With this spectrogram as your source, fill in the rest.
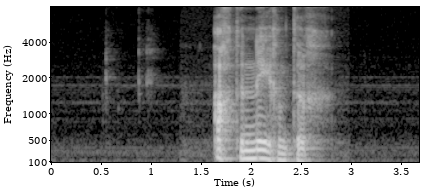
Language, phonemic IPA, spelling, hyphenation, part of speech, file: Dutch, /ˌɑx.təˈneː.ɣə(n).təx/, achtennegentig, acht‧en‧ne‧gen‧tig, numeral, Nl-achtennegentig.ogg
- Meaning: ninety-eight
